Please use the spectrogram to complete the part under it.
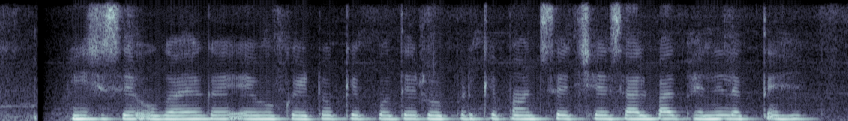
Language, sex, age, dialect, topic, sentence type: Hindi, female, 25-30, Awadhi Bundeli, agriculture, statement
